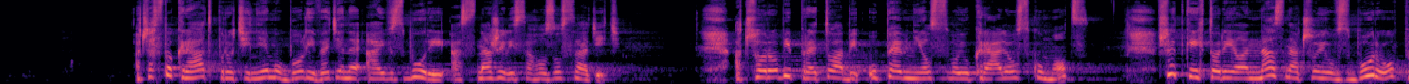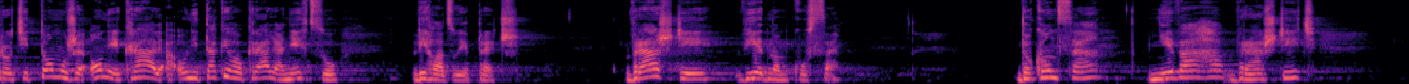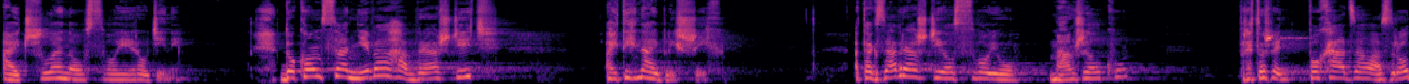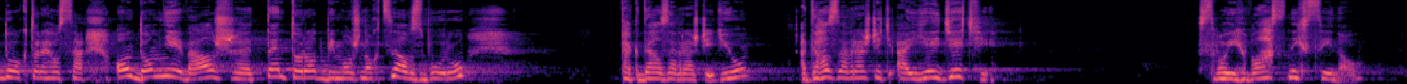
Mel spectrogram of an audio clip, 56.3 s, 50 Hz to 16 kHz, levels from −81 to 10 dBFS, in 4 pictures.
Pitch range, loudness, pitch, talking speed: 220-275 Hz, -22 LUFS, 245 Hz, 95 wpm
